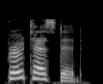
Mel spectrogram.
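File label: "protested", British English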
